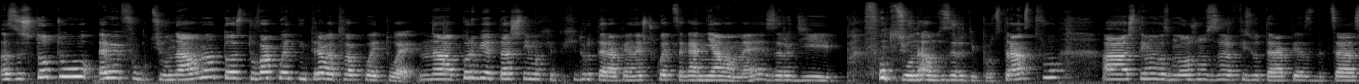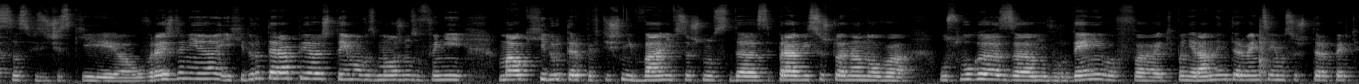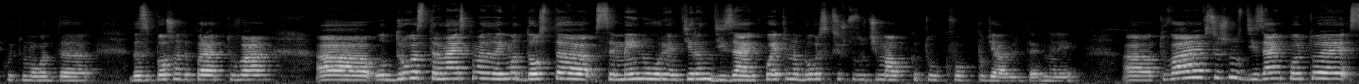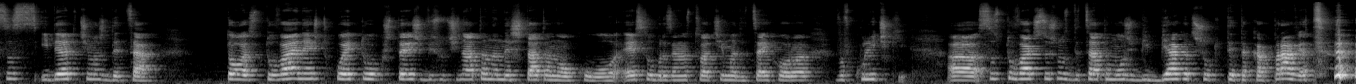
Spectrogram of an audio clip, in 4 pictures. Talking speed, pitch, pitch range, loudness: 155 wpm, 220 Hz, 200-245 Hz, -22 LUFS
